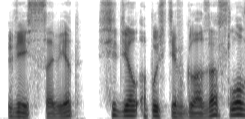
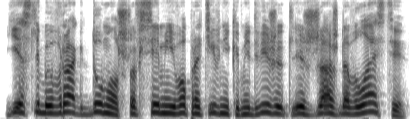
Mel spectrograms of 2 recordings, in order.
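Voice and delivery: put-on higher, earnest young hobbit; 9 semitones higher than usual. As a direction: argue urgently, pitched high. Frodo voiced by narrator.

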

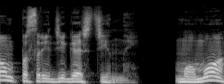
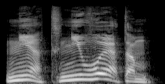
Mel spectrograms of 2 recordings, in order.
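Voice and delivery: higher-pitched, restrained yell; 6 semitones higher, 4 dB louder, slower than usual. A narrator's reading. Claude yells at ghostly Alvina, a contained shout. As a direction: snap back in a contained shout. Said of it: "заорал Клод".

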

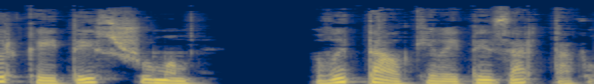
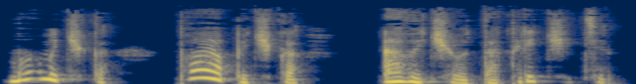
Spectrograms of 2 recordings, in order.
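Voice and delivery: put-on child voice; 6 semitones higher than usual. Calm child surprised at parents.

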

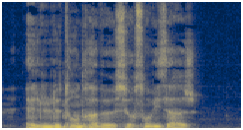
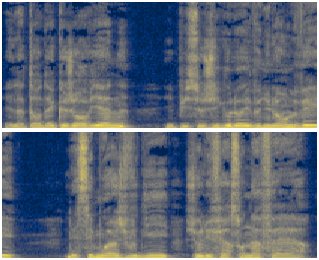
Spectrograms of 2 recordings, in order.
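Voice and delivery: high, loud furious rant; angry shouting; 9 semitones higher, 7 dB louder than usual. Acted. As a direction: struggle free and yell at the rival. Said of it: "criait-il". (hurler de colère, voix haute et forte)

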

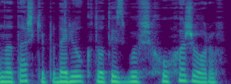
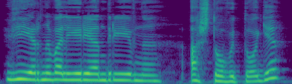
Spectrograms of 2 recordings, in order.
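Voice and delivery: loud, higher stern grilling; menacing interrogation; 5 semitones higher, 8 dB louder than usual. A narrator's reading. Friend interrogates Lera by full name, stern and loud. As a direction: grill her like a judge. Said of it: "грозно допрашивала подруга".

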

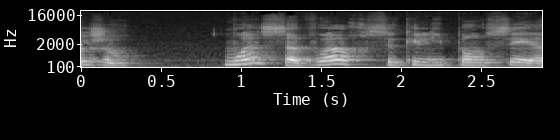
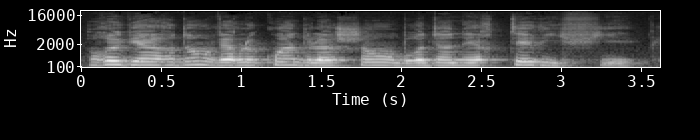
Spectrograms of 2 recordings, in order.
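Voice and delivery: ordinary delivery

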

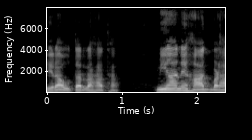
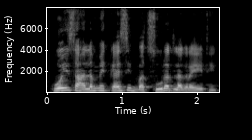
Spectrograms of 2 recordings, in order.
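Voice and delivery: usual speaking voice

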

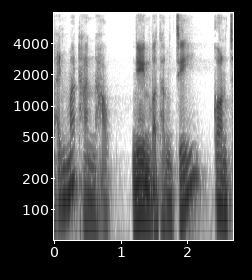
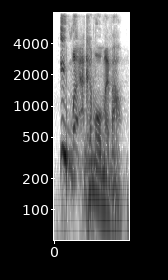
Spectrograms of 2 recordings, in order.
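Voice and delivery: high furious shout to shut him up; angry shout; 8 semitones higher, much faster than usual. Acted. Boss shouts down his timid underling, furious. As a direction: yell him silent.

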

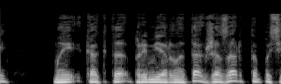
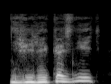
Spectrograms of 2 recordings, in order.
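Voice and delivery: blurted out; 3 dB louder than usual. A narrator's reading. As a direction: blurt it out in a rush. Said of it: "Первую фразу холмик выпалил".

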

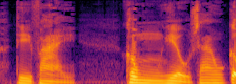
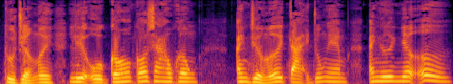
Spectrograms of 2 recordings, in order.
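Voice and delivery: high, anxious cry to the commander; desperate high-pitched plea; tearful pleading; 8 semitones higher than usual. A narrator's reading. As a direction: plead with him through tears. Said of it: "Tiếng khóc bỗng ầm lên".

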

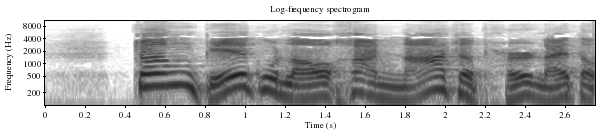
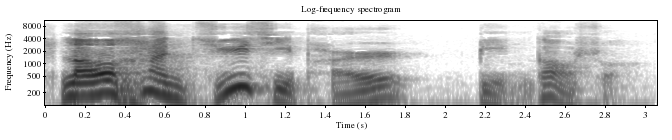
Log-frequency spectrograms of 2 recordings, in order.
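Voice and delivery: plain reading voice

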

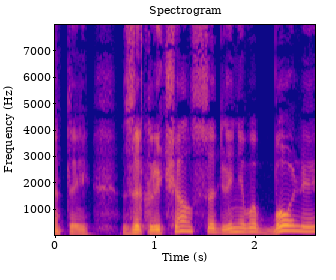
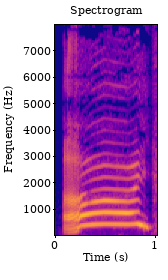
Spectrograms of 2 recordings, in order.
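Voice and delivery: put-on high startled shriek of an old woman; a sudden piercing old woman's cry; 6 dB louder than usual. A narrator's reading. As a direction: yelp high in fright. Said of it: "закричала старушонка".

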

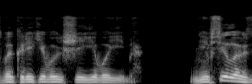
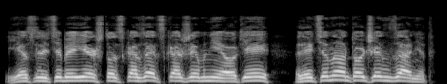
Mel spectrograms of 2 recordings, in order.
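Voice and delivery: raised, louder cop voice; irritated cop; 5 semitones higher, 5 dB louder than usual. A narrator's reading. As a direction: talk over a rowdy vagrant. Cop confronts a shouting vagrant. (раздражённо, на повышенных тонах)

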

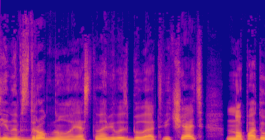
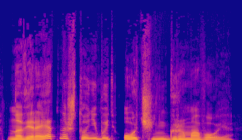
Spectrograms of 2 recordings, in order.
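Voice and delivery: plain reading voice

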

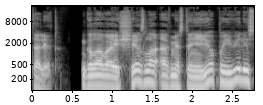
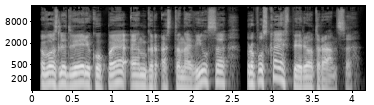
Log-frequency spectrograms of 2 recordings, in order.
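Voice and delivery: ordinary delivery

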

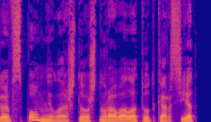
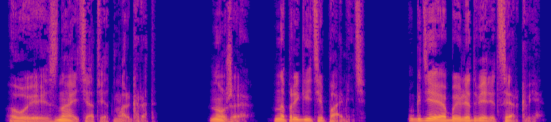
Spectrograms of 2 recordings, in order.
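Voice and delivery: low coaxing male voice; 6 semitones lower than usual. A narrator's reading. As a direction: gently push her to remember. Redfern coaxes her. (низкий подталкивающий голос)

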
